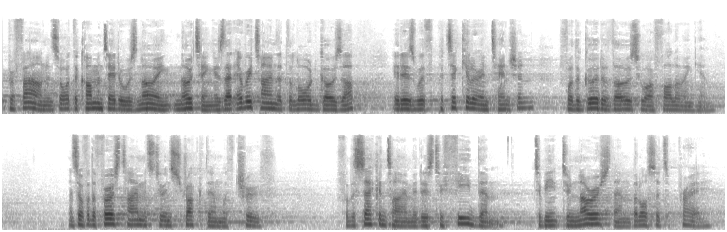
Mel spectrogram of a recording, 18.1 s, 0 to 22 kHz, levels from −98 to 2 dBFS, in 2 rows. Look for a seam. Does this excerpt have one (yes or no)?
no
